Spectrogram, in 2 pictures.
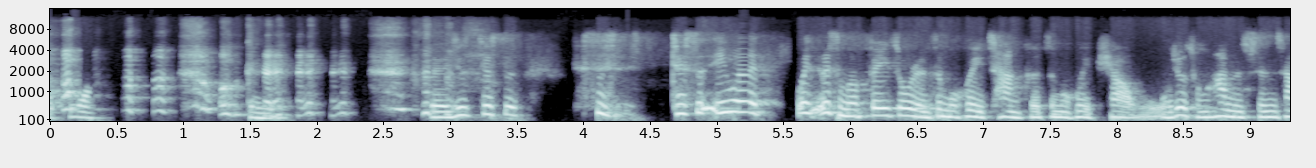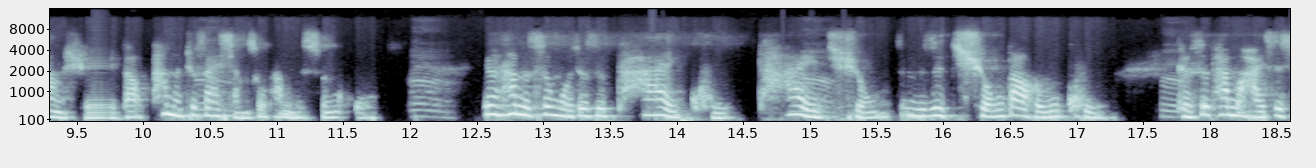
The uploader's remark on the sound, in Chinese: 對不起，這集的收音有點差，請大家見諒～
